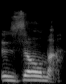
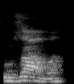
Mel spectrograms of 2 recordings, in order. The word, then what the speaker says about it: Uzoma: Uzoma. You close, Elizabeth. It's Uzama.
